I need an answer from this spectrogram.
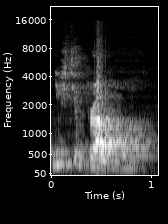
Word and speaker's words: нефтепровод: слова как а газопровод ударение уходит на последний слог поэтому нефтепровод газопровод мусоропровод но электропровод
